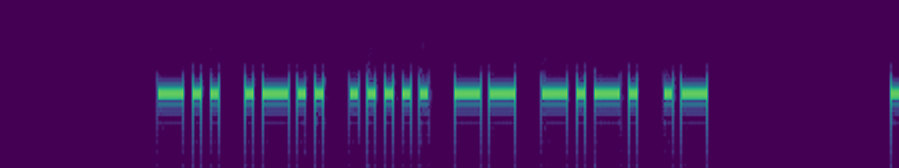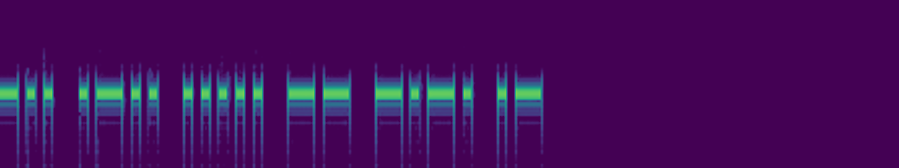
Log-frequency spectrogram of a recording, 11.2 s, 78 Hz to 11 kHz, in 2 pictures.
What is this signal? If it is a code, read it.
Morse code, heard as a keyed tone, about 22 wpm, 700 Hz. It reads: DL5MCA DL5MCA
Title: DXCC-100 Call Signs - 6 Characters - Repeated 2x - 22wpm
